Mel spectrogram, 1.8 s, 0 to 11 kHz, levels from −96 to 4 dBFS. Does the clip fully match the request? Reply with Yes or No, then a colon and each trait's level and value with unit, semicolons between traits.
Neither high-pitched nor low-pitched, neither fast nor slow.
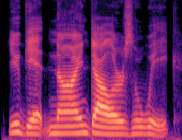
Yes: medium, 160 Hz; average, 195 wpm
